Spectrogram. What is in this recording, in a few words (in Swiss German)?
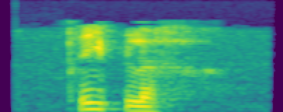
"dribbler", alsace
